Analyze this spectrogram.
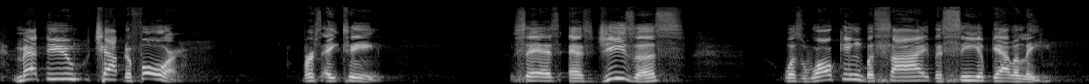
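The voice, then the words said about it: North Carolina Southern accent. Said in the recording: “I am from North Carolina ... So that accent will come out if you have not heard it. We say y'all and all that stuff. We talk real fast.”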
